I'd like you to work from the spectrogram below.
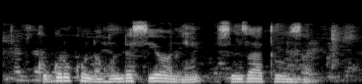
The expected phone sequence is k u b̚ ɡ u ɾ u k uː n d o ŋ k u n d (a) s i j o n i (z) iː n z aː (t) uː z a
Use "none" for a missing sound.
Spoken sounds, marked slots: e, s, t

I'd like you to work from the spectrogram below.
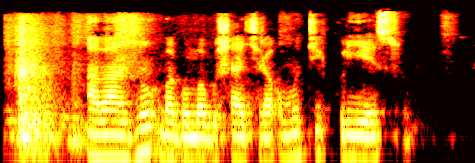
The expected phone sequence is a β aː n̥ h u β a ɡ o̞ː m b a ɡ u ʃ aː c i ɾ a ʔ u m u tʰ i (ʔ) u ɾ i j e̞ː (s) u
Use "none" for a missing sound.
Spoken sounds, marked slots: k, s

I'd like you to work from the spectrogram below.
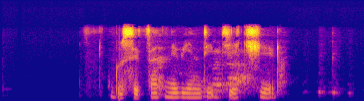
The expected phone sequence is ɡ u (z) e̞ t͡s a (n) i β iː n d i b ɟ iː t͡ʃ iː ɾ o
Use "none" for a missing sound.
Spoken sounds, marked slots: s, n

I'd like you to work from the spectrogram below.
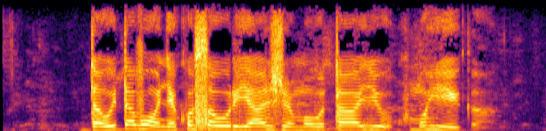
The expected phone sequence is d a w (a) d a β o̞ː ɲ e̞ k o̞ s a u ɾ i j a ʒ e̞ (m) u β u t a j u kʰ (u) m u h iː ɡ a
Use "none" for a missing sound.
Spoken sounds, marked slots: i, m, u

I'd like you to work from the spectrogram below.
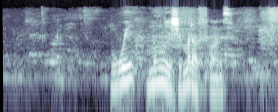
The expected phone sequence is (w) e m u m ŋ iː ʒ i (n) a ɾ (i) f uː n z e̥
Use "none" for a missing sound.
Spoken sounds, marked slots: w, m, a

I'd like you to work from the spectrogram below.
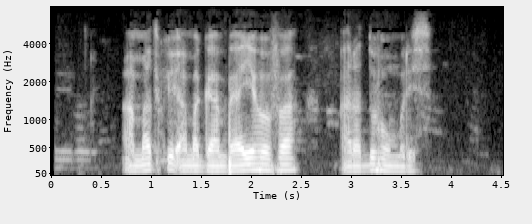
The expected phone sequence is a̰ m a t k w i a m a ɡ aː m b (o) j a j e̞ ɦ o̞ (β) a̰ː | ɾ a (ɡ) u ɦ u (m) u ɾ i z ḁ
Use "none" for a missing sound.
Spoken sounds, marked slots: o, v, d, m

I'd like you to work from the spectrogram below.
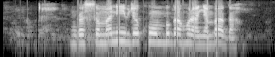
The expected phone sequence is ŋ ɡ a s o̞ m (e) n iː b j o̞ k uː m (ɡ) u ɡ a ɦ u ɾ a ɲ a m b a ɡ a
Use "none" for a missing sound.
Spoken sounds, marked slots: a, b

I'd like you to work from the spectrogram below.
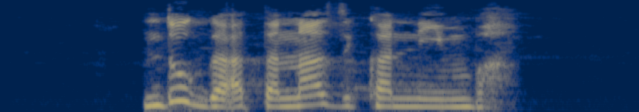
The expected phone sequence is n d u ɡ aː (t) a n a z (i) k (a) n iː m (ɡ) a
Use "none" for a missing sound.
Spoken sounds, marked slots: t, i, a, b

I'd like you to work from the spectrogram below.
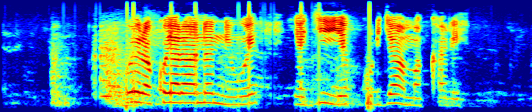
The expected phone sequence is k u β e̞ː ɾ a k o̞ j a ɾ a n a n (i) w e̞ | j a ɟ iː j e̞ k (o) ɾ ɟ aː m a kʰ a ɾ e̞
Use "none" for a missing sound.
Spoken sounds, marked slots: i, u

